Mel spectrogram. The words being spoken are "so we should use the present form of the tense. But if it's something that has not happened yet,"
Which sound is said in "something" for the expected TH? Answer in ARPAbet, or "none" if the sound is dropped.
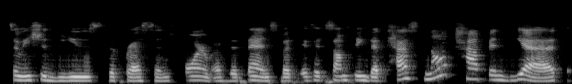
TH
